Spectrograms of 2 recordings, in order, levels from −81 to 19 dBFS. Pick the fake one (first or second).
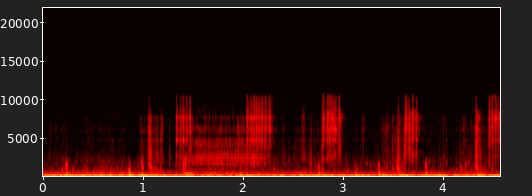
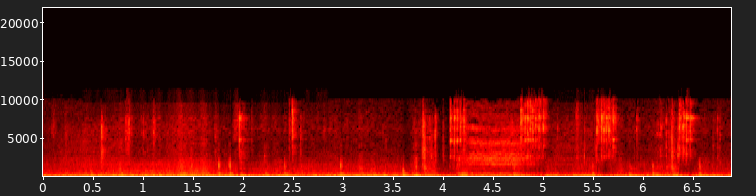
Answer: first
